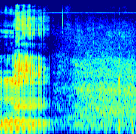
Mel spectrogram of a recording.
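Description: A person imitates a sheep bleating, giving one nasal, wavering baa with a quivering vibrato that lasts under a second before dropping to quiet.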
